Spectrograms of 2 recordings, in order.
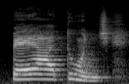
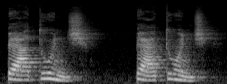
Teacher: However, if we are to bind these two words together or join them together through a hyphen, that e at the end of the first word is going to be reduced and the two words are going to be pronounced together as if they were one word only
